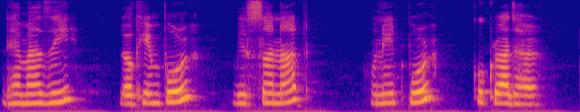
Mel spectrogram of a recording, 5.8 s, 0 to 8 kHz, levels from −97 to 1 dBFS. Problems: constant background noise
